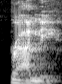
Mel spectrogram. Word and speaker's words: Rodney: And one of my students, Rodoni-san, we say Rodoni-san, but how do you pronounce properly? Rodney. Okay, we say Rodoni.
